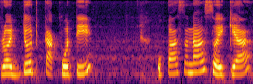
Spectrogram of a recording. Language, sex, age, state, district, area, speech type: Assamese, female, 45-60, Assam, Dibrugarh, rural, spontaneous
